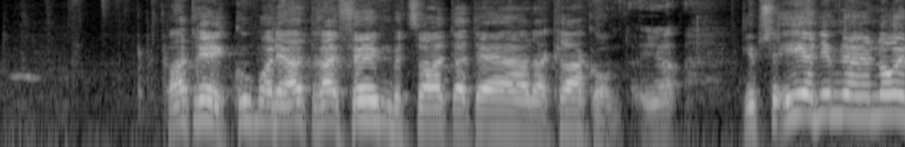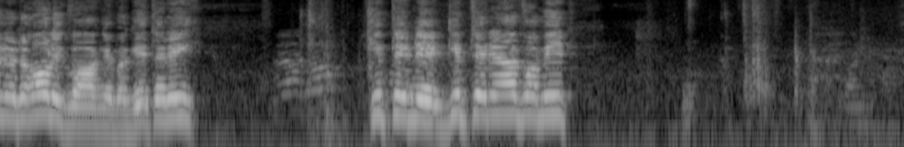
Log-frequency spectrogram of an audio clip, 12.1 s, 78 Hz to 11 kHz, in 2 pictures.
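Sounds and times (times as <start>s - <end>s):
glass door clicks and knocks: 8.0s - 8.7s.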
